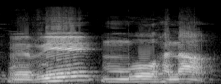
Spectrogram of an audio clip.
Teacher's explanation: इनके उच्चारण में एक मात्रा का जो है तिगुना समय लग रहा है, ठीक है। तो ये प्लुप्त स्वर हैं।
